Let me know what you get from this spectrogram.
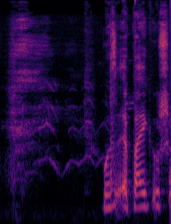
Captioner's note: Yerin laughing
